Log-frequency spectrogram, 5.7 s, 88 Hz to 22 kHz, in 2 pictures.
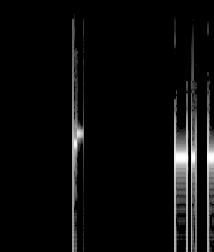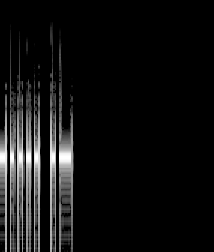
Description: Morse code, heard as a keyed tone, about 22 wpm, 700 Hz. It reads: N6A
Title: All Cut Numbers - 3-Digit 22wpm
